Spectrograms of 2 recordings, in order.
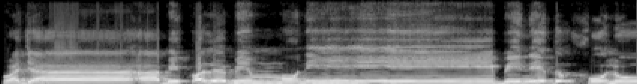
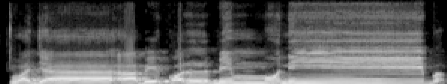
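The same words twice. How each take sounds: First: वजाअ बिक़ल्बिम मुनीबिन इदखुलू chanted slowly, linked by "bi-nid"; joined recitation. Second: वजाअ बिक़ल्बिम मुनीब chanted slowly, closing on a held "neeb"; recited with a stop. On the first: Teacher showing continuous reading, मुनीबिन इदखुलू chanted as one linked phrase. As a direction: carry मुनीबिन straight into इदखुलू without stopping. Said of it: "जब हम इसको continue पढ़ेंगे". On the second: Teacher reading up to the pause, मुनीब chanted to a closed stop. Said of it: "इसको हम कैसे पढ़ते हैं?". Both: Shown as a demonstration.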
